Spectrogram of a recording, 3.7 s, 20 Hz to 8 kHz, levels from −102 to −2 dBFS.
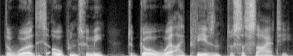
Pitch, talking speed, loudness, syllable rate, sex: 110 Hz, 215 wpm, -18 LUFS, 5.9 syllables/s, male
